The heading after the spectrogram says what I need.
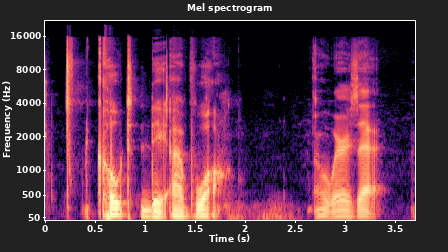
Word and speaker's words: Côte d'Ivoire: So I'm gonna go with Nigeria, and I'm also going with Côte d'Ivoire, or the Ivory Coast. Good sir. Yeah. How do you pronounce the second one you said? Côte d'Ivoire.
